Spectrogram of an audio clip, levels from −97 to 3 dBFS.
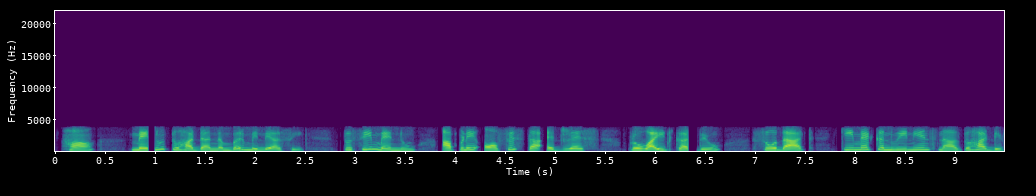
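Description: At 0.92 s and again at 6.32 s the speech drops into dead holes of 80 ms and 100 ms, with hard edges, just before "ਤੁਹਾਡਾ ਨੰਬਰ ਮਿਲਿਆ ਸੀ" and "ਦਿਓ ਸੋ". This is packet loss filled with silence; the gap lengths fit 20 ms packets, over a band-limited G.711 telephone line.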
